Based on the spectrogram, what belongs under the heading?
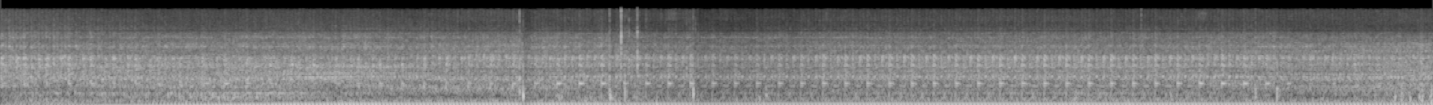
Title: Weird noise?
